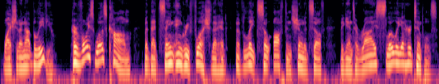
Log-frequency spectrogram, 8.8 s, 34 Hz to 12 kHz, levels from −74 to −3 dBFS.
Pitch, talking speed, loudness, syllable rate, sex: 115 Hz, 205 wpm, -19 LUFS, 5.1 syllables/s, male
